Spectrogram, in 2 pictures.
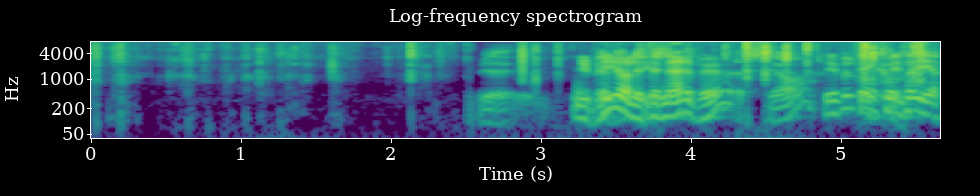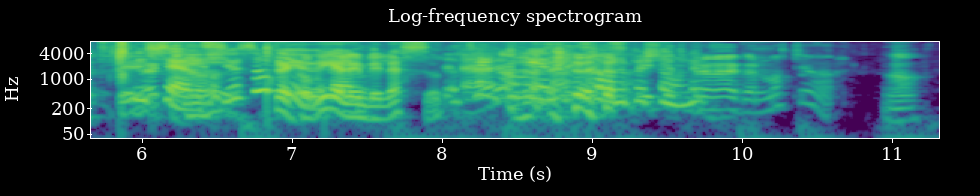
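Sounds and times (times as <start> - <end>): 
flowery gift wrapping paper crinkling as it is unwrapped: 0.0 - 7.0
speech: 2.6 - 11.3
laughter: 5.9 - 10.2.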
